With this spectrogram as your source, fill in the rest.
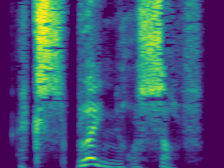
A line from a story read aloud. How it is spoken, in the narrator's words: he hissed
